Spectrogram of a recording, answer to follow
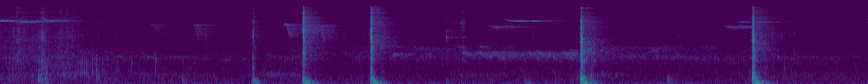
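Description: Irregular sharp taps and knocks of a hiker walking on a stone-paved trail, from footsteps and the bamboo walking stick striking the stones, about five in all. Faint bird chirps sound between them.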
